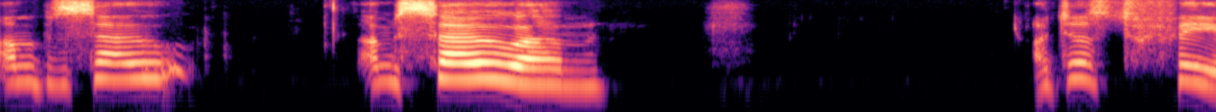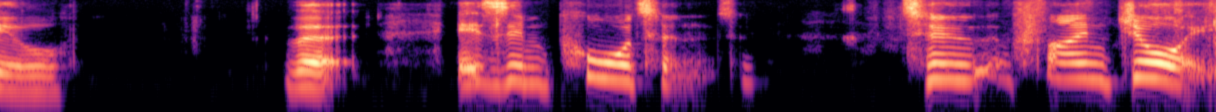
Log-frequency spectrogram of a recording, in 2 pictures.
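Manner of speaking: tearful, halting, crying voice, breaking. Speaker talking about routines and rituals, crying, voice breaking. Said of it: "Look at me crying".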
